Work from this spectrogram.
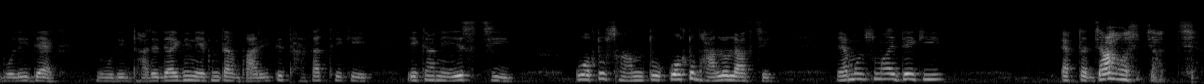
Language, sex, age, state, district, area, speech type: Bengali, female, 60+, West Bengal, North 24 Parganas, urban, spontaneous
